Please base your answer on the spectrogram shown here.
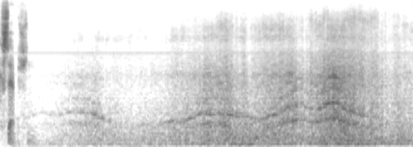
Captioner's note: wind howling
